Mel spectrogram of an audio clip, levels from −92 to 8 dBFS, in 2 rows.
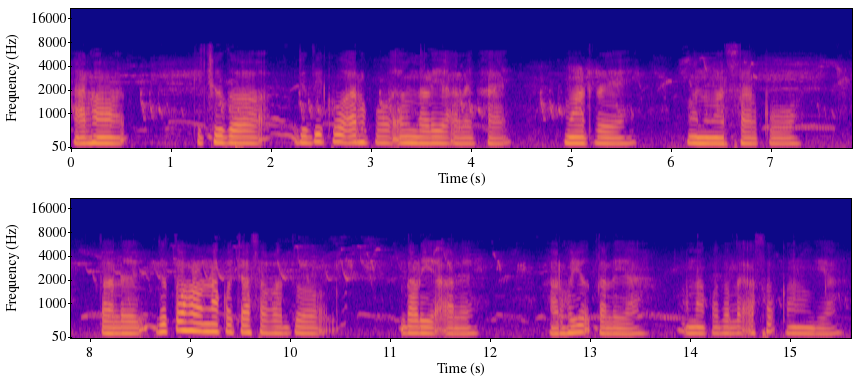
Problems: constant background noise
